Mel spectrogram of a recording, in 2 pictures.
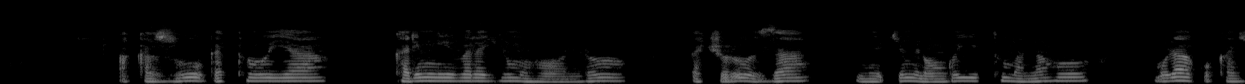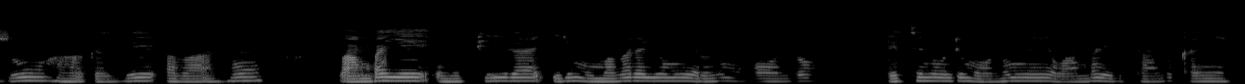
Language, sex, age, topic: Kinyarwanda, female, 18-24, finance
